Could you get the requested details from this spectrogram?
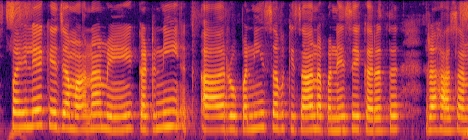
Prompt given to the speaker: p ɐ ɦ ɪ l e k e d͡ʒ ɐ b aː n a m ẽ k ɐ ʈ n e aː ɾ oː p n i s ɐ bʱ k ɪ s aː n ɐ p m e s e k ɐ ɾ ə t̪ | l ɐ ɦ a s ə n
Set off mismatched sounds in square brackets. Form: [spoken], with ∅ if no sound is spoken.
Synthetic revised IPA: p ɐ ɦ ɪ l e k e d͡ʒ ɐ [m] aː n a m ẽ k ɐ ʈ n [i] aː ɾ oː p n i s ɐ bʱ k ɪ s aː n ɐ p [n] e s e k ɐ ɾ ə t̪ | [ɾ] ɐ ɦ a s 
